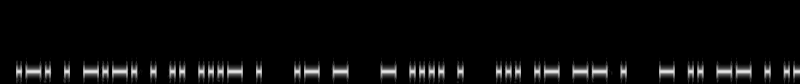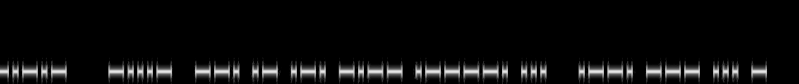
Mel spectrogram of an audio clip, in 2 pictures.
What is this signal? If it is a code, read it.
Morse code, heard as a keyed tone, about 25 wpm, 600 Hz. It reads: RECEIVE AT THE SAME TIME. <BT> GARY'S POST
